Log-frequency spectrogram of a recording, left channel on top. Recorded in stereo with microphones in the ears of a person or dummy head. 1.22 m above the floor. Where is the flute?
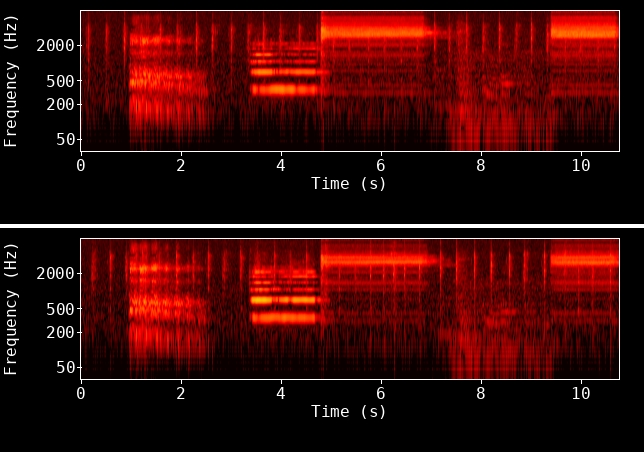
75° right (ahead or behind), 1.4 m.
